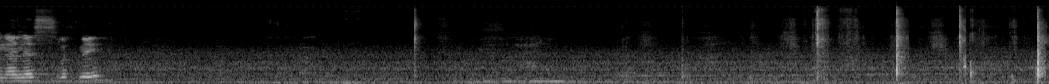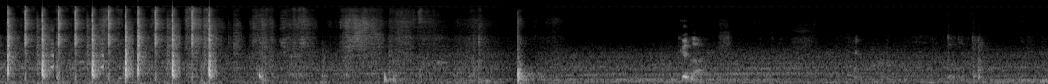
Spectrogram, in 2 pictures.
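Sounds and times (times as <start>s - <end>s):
punch impacts: 10.4s - 12.8s.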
